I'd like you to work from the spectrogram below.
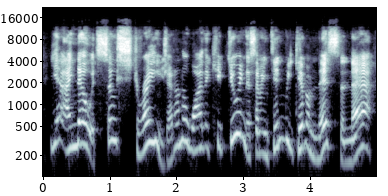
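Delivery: butter them up, pitched high and sweet; agreeable persuader. Retold or imitated. Agreeing with a boomer to win trust, high sugary voice. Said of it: "And be like".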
